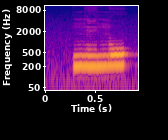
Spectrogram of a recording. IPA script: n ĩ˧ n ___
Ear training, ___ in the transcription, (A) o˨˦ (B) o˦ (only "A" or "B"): B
